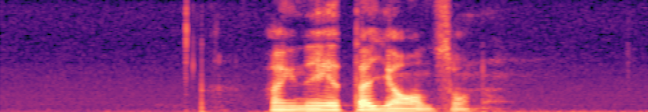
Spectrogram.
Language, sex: Swedish, female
